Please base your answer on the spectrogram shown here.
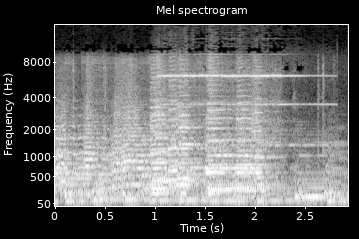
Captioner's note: phone rings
